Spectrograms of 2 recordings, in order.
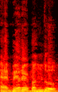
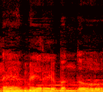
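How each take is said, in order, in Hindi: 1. यह सपाट और ठंडे लहजे में कहा गया है। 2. यह गर्म और प्यार भरे लहजे में कहा गया है।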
